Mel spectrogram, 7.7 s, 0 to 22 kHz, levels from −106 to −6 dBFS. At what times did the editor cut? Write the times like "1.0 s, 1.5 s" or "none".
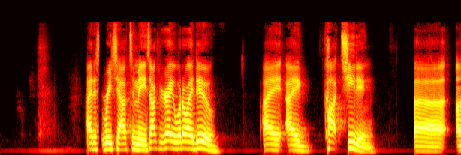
1.6 s, 2.4 s, 5.3 s

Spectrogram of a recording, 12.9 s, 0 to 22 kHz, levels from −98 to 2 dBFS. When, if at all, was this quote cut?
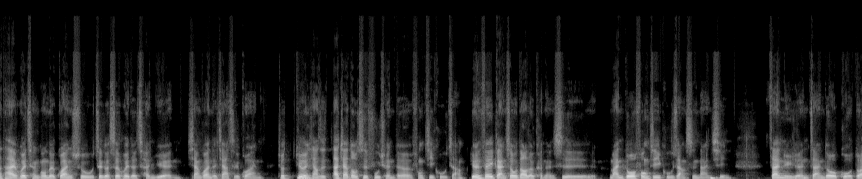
2.8 s, 7.0 s

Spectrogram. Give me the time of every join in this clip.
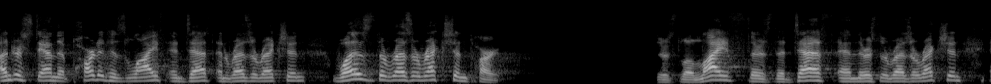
none

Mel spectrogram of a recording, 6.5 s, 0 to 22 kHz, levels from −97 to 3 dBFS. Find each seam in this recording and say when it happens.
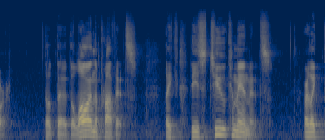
none

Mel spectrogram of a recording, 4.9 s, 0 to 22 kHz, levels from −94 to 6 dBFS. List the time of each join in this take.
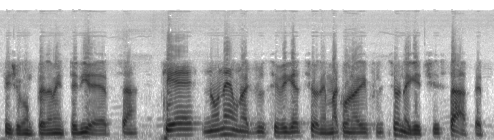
1.5 s, 3.4 s

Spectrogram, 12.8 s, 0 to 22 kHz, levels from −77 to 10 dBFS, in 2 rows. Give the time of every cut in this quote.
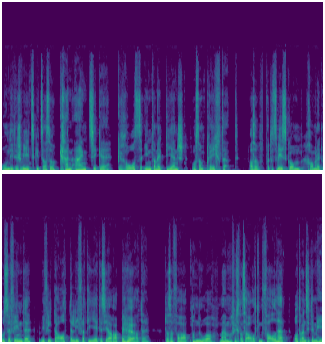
none

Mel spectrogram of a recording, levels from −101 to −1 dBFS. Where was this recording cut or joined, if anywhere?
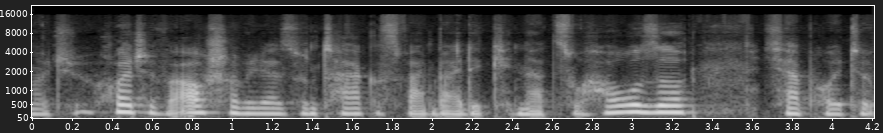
none

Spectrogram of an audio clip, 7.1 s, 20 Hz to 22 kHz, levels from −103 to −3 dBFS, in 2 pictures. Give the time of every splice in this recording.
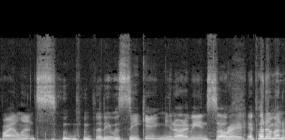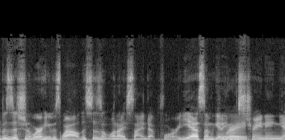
4.3 s

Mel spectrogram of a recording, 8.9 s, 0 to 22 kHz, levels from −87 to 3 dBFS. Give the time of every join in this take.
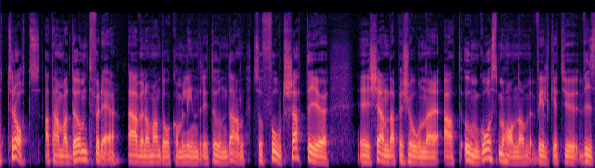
3.7 s

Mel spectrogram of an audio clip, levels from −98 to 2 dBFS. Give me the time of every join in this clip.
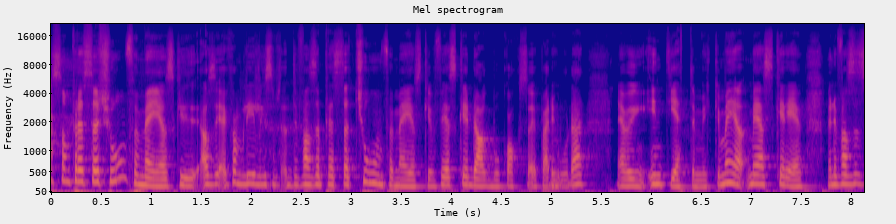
2.3 s, 5.9 s

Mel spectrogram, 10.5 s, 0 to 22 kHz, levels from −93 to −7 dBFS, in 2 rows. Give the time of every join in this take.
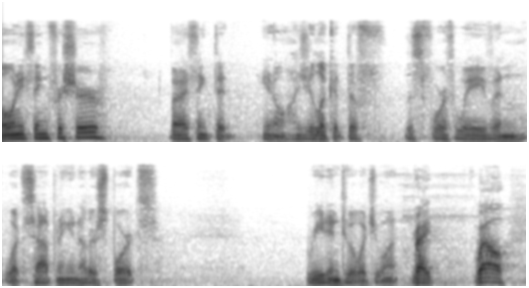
9.3 s

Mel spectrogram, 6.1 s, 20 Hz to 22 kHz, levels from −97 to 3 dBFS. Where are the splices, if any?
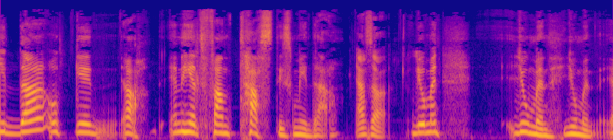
none

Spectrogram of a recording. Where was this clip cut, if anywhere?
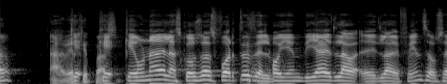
2.7 s

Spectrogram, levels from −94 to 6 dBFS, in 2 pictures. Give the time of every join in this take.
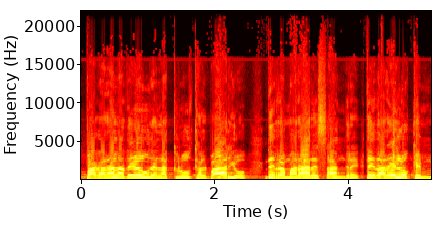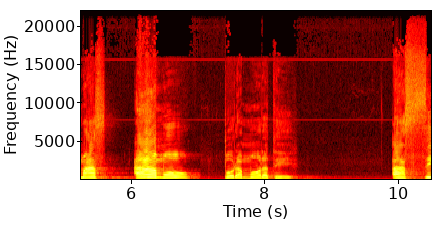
1.7 s, 3.4 s, 4.2 s, 7.0 s

